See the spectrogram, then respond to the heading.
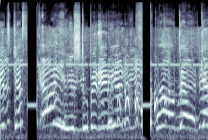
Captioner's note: beep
